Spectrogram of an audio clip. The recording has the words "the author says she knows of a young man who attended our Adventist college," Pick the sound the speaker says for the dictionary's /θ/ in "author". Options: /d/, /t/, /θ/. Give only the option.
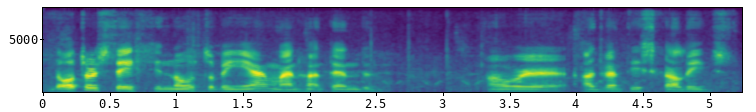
/t/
